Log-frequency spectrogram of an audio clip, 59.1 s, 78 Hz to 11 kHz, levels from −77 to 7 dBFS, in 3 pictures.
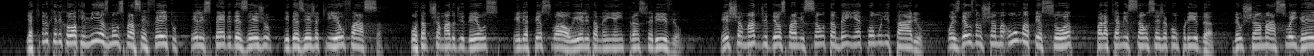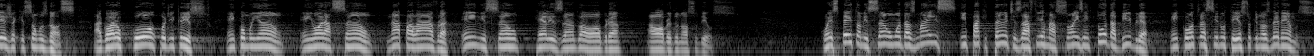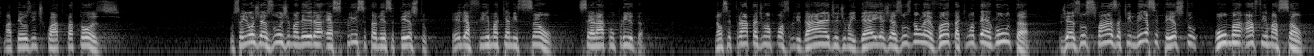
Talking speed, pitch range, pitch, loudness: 145 wpm, 180-215 Hz, 195 Hz, -19 LUFS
